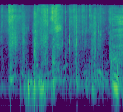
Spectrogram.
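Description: Footsteps crunching on snow and rock, uneven and irregular, with faint voices underneath.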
